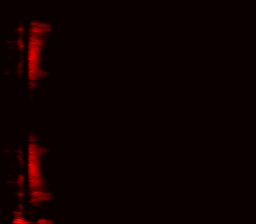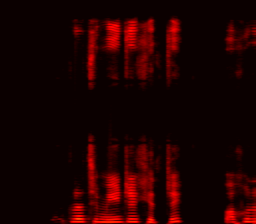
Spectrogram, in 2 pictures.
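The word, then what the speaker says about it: 九時: ইয়ন ইয়নকে আমরা বলছি ইয়োজি, শিচিকে বলছি শিচিজি, নানা বলা যাবে না এবং কিউজি বলা যাবে না, বলতে হবে কুজি।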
